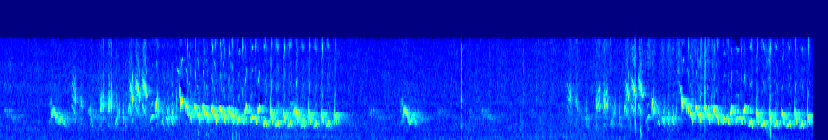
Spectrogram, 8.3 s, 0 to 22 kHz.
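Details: From a treetop in northwest Regina, Saskatchewan, Canada, late May 2015, a house wren gives two bubbly, rapid songs several seconds apart, each a dense descending trill of high notes, with scattered soft chips between.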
